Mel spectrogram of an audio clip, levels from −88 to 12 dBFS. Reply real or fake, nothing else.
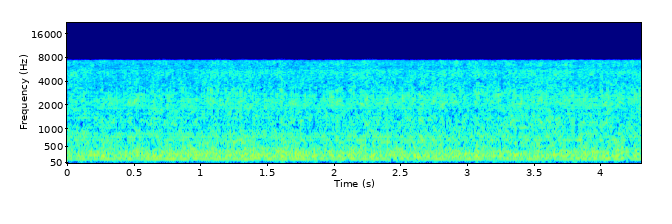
fake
